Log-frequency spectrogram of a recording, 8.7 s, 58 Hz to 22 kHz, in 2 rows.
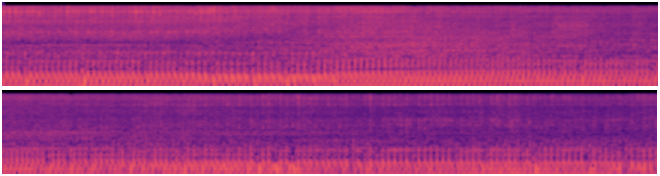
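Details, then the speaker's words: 30-year-old Murray riding mower, 13.5 hp Briggs & Stratton overhead-valve engine, after repair of spitting and backfiring: even steady low drone with no pops or bangs while riding; slight backfire remains at low idle, carburetor adjustment planned. "so and that my friends is how you do it no backfiring"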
